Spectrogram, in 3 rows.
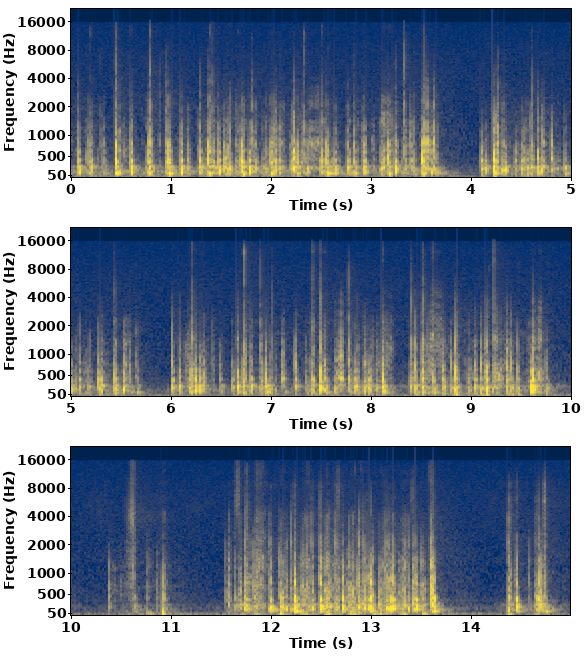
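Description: Long nails tap rapidly on the white plastic ear housings of a 3Dio binaural microphone, striking the ear discs. Dense, dry, hollow clicks and thumps come in bursts of a few seconds, separated by brief pauses. Each tap dies away almost at once, with a low, thick body and occasional bright clicks on top.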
